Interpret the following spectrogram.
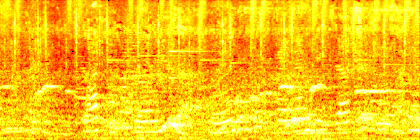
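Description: Young children talking over one another, their high voices overlapping without a break.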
